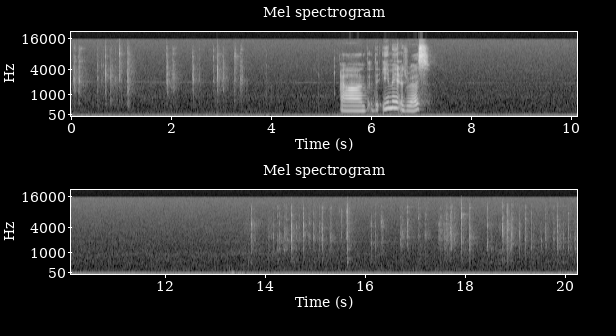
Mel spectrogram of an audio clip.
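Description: Keys clack on a computer keyboard in quick bursts.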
